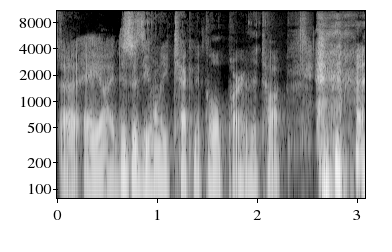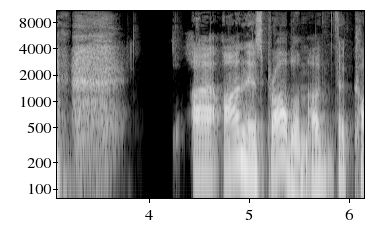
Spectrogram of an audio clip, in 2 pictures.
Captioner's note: chuckle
